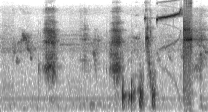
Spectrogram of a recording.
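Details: Pet talking common hill myna imitating a koel's call: clear, high whistled and chirped notes with short squawky bursts, ending in a sharp rising whistle and a loud harsh note.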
